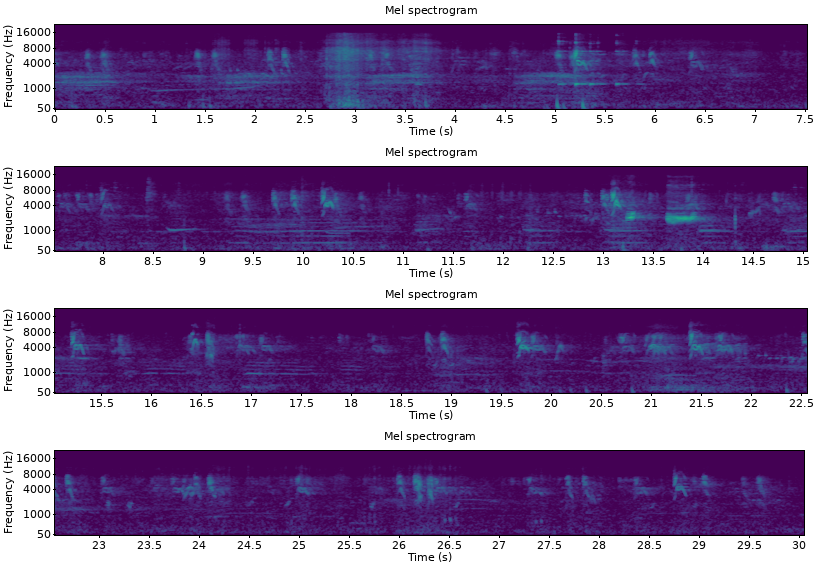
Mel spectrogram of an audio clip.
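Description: Faint animal calls a few times, the loudest cluster about halfway through, with scattered short ticks and chirps over a quiet outdoor background.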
